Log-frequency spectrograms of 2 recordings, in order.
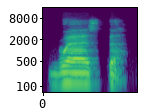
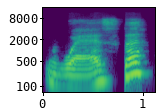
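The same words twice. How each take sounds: First: "Where's the?" with the r sounded, as in wherrs; the careful "Where's the?" with a clear r; modelled pronunciation. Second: The easy "Where's the?" a learner might say; modelled pronunciation. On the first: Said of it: "rather than". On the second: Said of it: "This is important". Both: Shown as a demonstration.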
